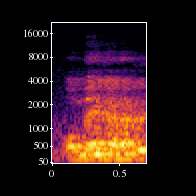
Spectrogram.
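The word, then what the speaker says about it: ω: 자 딱 보면처럼 보이지만 쟤는 알파벳이 아니고 그리스 문자입니다 오메가라고 읽어요 뭐라겠다 오메가 이렇게 얘기해도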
